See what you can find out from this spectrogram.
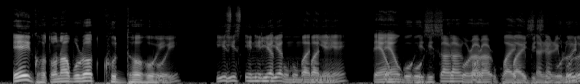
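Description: Speech with a channel delay (doubling) from 1.53 s to the end: one channel runs about 93 ms late, which fits a 4096-sample buffer, and the mono sum adds an equal-level slap echo. The waveform shows each onset repeated 93 ms later, and the spectrogram shows matching ghost edges.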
